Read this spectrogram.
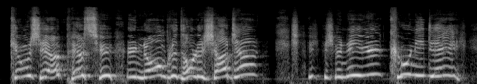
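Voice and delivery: an anxious sidekick explaining; Wilson's voice. A narrator's reading. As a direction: play the flustered Wilson.

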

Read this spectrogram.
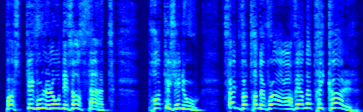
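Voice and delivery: high, ringing battle orders; rally the troops at top pitch; yelling. A narrator's reading. Professor commanding the statues to defend the school, yelling. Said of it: "hurla le professeur McGonagall".

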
